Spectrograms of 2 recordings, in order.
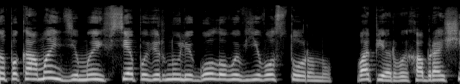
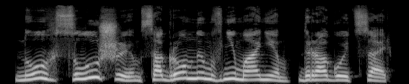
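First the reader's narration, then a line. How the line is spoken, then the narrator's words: Grumbling mutter. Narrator (Russian): пробурчал Девислав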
